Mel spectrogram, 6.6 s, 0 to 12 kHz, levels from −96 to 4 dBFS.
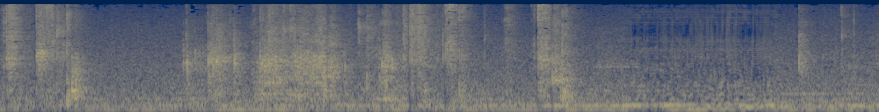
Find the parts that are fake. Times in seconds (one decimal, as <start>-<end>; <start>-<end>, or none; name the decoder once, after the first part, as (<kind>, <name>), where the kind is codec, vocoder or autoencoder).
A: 4.7-5.8 (vocoder, BigVGAN v2)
